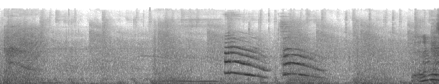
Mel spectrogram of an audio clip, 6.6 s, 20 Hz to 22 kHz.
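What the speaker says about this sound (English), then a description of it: "The enemies are just cats in this level." Cat enemies in the PS1 game Spyro: Year of the Dragon let out two clear, rising meows close together, with a third starting at the end, over game music and background effects.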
